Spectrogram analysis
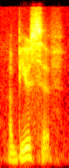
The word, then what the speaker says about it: abusive: an adjective how many syllables in the word abusive three stress in a second abusive he finally left his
